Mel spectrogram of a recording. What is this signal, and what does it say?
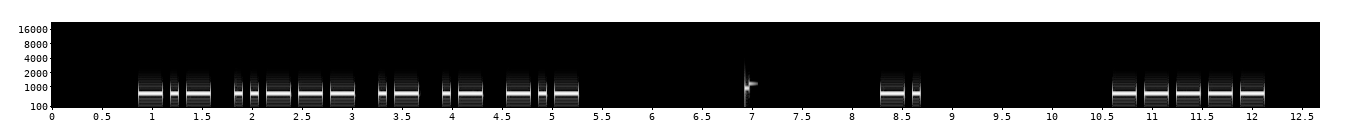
Morse code, heard as a keyed tone, about 15 wpm, spaced as for 10 wpm, 700 Hz. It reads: K2AAK N0
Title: USA Call Signs - 5 Characters - 8x Character Spacing - 15wpm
